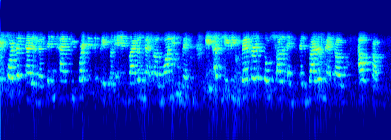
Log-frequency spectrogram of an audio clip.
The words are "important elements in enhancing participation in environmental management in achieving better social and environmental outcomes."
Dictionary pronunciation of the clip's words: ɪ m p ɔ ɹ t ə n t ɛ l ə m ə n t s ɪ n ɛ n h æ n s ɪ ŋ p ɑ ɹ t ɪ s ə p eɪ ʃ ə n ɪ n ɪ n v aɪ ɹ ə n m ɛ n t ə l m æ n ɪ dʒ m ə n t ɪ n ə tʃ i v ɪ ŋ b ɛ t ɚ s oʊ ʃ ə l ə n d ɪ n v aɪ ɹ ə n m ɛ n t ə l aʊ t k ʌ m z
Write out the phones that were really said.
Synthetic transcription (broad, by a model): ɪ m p ɔ ɹ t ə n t ɛ l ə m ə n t ɪ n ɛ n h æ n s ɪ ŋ p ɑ ɹ t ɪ s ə p eɪ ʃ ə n ɪ n ɪ n v aɪ ɹ ə n m ɛ n t ə l m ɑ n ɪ m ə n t ɪ n ə tʃ i v ɪ ŋ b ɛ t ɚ s oʊ ʃ ə l ə n d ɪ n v aɪ ɹ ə n m ɛ n t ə l aʊ t k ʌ m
